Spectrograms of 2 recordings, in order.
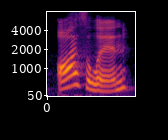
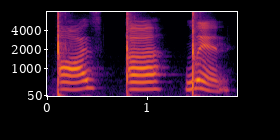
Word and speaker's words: Ozelin: So if I were studying my name, Ozelin, I would clap the beats. Oz-a-lin. I have 3 syllables in my name.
